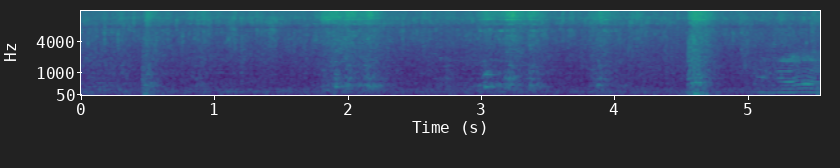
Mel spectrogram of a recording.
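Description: Pancakes fry in a pan at breakfast time, giving a steady close sizzle with occasional louder crackles and scraping as they cook.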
